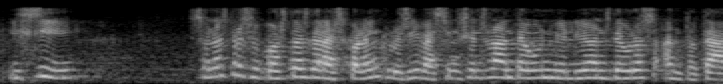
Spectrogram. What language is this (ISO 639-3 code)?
cat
